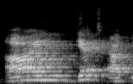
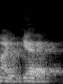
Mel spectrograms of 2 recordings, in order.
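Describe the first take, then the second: First: "get up" as two distinct words; separated words. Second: "get up" joined as "geddup"; linked words. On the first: Teacher showing the form before linking, separated words. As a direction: keep get and up apart. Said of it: "will become I get up". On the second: Teacher showing native linking, linked words. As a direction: slide get into up as one word. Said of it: "will become". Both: Shown as a demonstration.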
